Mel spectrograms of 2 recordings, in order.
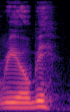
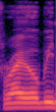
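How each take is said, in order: First: "Ryobi" said REE-oh-bee; mispronunciation shown. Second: "Ryobi" said RYE-oh-bee; correct pronunciation. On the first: Reviewer showing how not to say it, "Ryobi" starting like "ree". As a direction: open "Ryobi" with a "ree" sound. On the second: Reviewer reading the mower's screen, "Ryobi" starting like "rye". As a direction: open "Ryobi" with the sound of "rye". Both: Shown as a demonstration. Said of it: "not Ryobi".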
